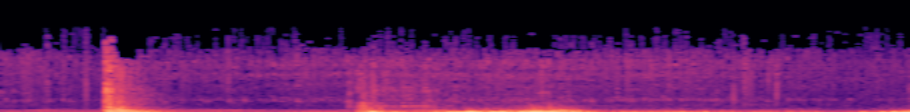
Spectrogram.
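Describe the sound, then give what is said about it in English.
A car door thuds shut with a sharp bang, then a second knock, before a low car engine rumbles up and keeps running as the vehicle drives off to follow a man in another car. No one speaks. “He's getting into a car. So are we, and we are following him. Get in, and off we go.”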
